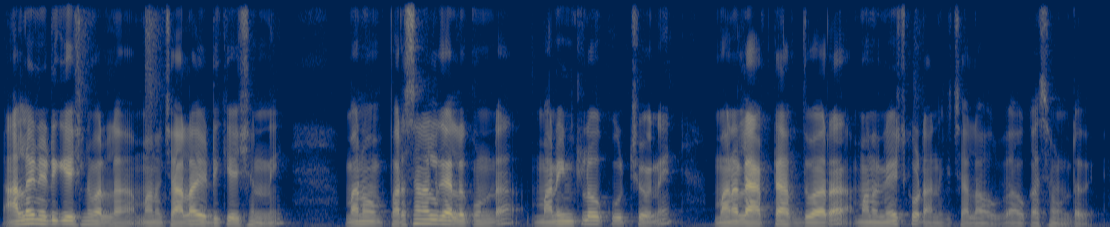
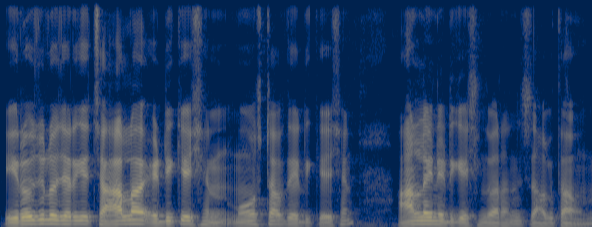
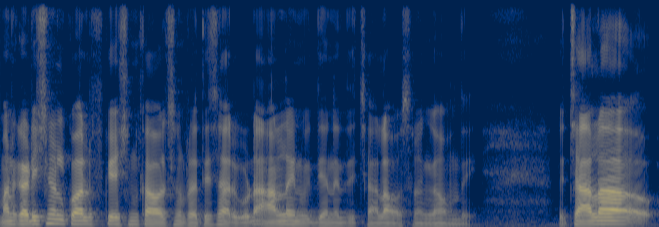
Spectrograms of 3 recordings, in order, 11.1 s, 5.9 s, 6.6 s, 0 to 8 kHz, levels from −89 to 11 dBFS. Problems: none marked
